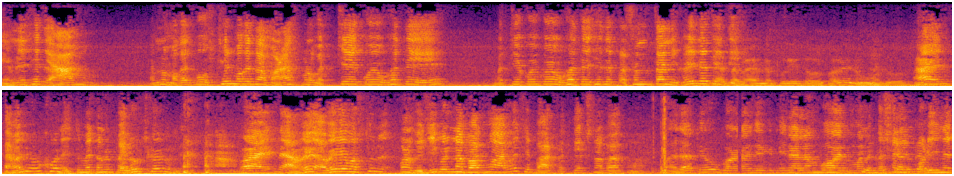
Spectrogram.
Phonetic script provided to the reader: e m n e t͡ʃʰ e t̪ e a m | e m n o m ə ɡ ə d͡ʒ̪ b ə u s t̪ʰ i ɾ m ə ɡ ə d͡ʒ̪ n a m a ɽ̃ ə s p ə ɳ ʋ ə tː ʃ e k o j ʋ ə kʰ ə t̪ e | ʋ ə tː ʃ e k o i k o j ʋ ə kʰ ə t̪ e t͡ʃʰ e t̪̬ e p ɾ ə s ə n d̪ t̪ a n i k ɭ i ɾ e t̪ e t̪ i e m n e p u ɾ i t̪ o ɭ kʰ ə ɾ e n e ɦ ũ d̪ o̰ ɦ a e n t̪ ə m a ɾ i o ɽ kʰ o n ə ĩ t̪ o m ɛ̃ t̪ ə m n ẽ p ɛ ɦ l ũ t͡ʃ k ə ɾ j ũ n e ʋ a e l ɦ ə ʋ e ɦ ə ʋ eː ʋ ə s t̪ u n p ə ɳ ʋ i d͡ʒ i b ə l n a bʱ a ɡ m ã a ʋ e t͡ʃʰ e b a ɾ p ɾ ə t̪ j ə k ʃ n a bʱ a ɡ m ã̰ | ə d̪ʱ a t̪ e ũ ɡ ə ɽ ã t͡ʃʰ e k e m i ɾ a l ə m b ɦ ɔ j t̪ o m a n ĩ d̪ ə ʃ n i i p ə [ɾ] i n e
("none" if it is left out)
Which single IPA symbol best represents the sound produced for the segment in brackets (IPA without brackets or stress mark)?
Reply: ɽ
